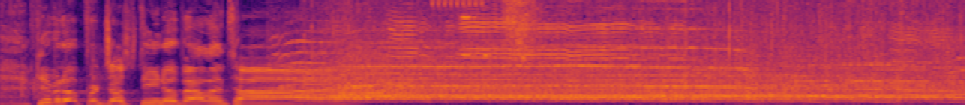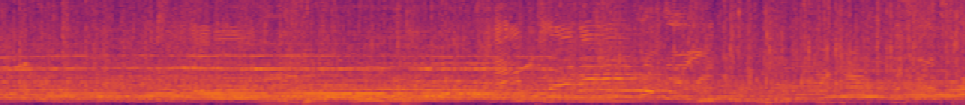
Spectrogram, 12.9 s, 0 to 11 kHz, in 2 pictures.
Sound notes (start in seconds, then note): 1.9 audience cheers; 5.4 audience whooping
